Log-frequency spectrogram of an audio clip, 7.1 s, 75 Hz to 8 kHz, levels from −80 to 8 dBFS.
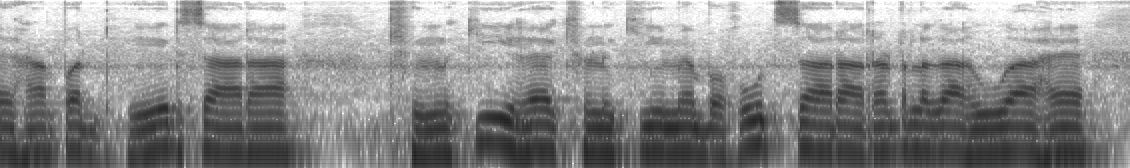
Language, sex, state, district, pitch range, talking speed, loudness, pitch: Hindi, male, Jharkhand, Deoghar, 115-125 Hz, 110 wpm, -13 LUFS, 115 Hz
